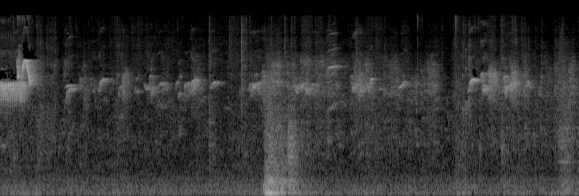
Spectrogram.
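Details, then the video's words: Singing Russian yellow and Timbrado canaries: a loud opening whistled trill, then soft continuous warbling and chirps at a high pitch with a brief low thump, ending with another short bright phrase. "Canaries Paradise Song Sound"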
